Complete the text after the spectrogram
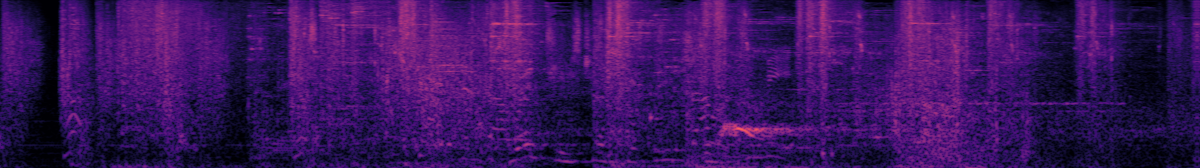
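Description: Magical blasts whoosh and crackle in a busy fight.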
